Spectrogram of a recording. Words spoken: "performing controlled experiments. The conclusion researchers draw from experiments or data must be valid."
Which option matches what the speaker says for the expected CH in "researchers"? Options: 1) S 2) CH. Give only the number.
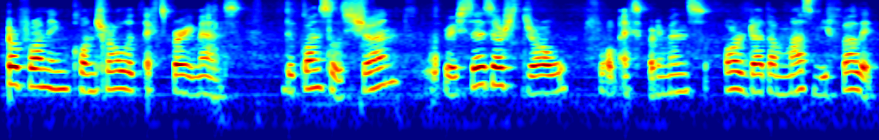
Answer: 1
